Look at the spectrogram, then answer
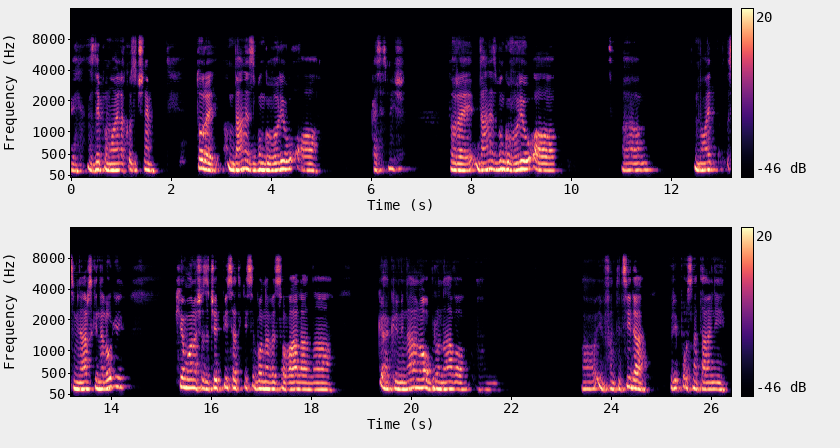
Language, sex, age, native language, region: Slovenian, male, 18-29, Slovenian, Central Slovenia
